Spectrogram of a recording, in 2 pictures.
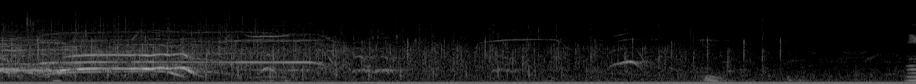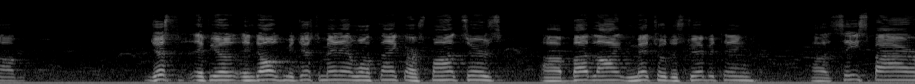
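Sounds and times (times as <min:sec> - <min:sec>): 
whistling: 0:00.0 - 0:07.6
audience applause: 0:00.0 - 0:07.9
speech: 0:10.7 - 0:18.2.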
